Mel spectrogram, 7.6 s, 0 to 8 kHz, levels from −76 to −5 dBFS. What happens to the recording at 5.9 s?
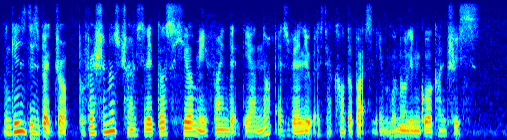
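Right there you're inside a burst of AMR bit errors, running from about 5.82 to 6.13 s. Bits in the less protected parts of the coded frames got flipped, a few percent of them, so the excitation pulses and fine pitch and gain values land wrong. The speech keeps its pitch and level but goes hoarse and gargly.

Underneath that, the mains buzz is still there, as it is through the whole clip. It's a raspy 60 Hz hum with harmonics climbing well up the spectrum, sitting roughly 30 dB below the speech, the kind of spiky interference a dimmer, rectifier or poor shielding lets in.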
